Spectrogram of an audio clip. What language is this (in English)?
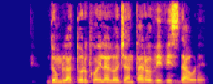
Esperanto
